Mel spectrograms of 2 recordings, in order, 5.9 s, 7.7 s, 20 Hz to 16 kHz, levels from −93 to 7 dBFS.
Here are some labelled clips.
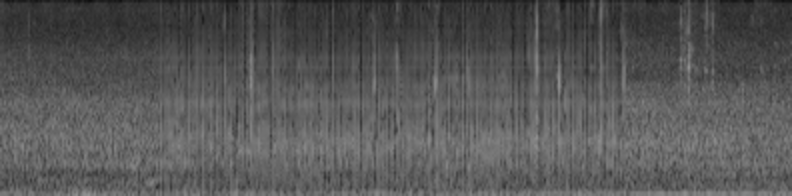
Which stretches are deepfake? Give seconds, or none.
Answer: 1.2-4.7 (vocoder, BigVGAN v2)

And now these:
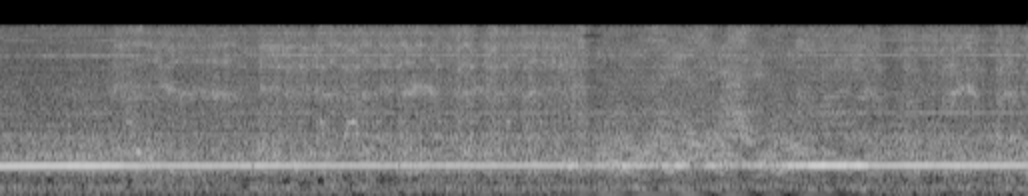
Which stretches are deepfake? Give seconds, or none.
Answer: 4.2-6.5 (codec, DAC)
